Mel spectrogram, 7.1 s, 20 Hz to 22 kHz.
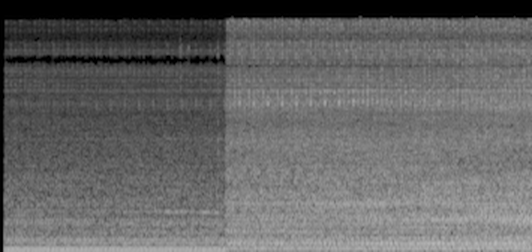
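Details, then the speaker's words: Audi A6 C8 3.0 TDI (third gen) diesel idling with a fast metallic rattle and tick from the top of the engine: loose timing chain and worn camshaft sprockets, before engine removal for repair. "the engine is making bit of rattling noise what you seen on the previous video the chain is a bit loose so it's a combined sound from the engine from the chain and the worn out come shot sprockets"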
